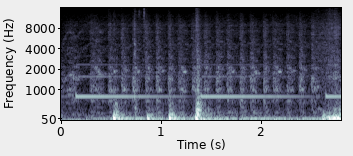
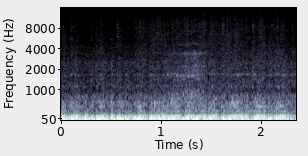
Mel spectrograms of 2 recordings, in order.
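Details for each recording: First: Salvage-auction Ram with about 200,000 miles, jump-started on a boost: a few sharp pops during cranking, then an uneven, lumpy run with backfiring; warning lights flashing and smell of raw gas. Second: Salvage auction car listed as non-runner: deep, steady rumble with even beat, no knocks or rattles; starts and runs normally.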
